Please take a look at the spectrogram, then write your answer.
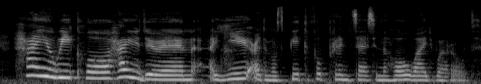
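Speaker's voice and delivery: put-on Scottish accent. Quoting what he says to her in voice notes, imitating a Scottish accent. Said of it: "Can you guys do the Scottish accent?".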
